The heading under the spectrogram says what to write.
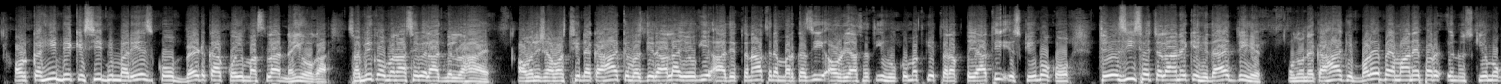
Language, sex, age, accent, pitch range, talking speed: Hindi, male, 40-59, native, 165-205 Hz, 210 wpm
